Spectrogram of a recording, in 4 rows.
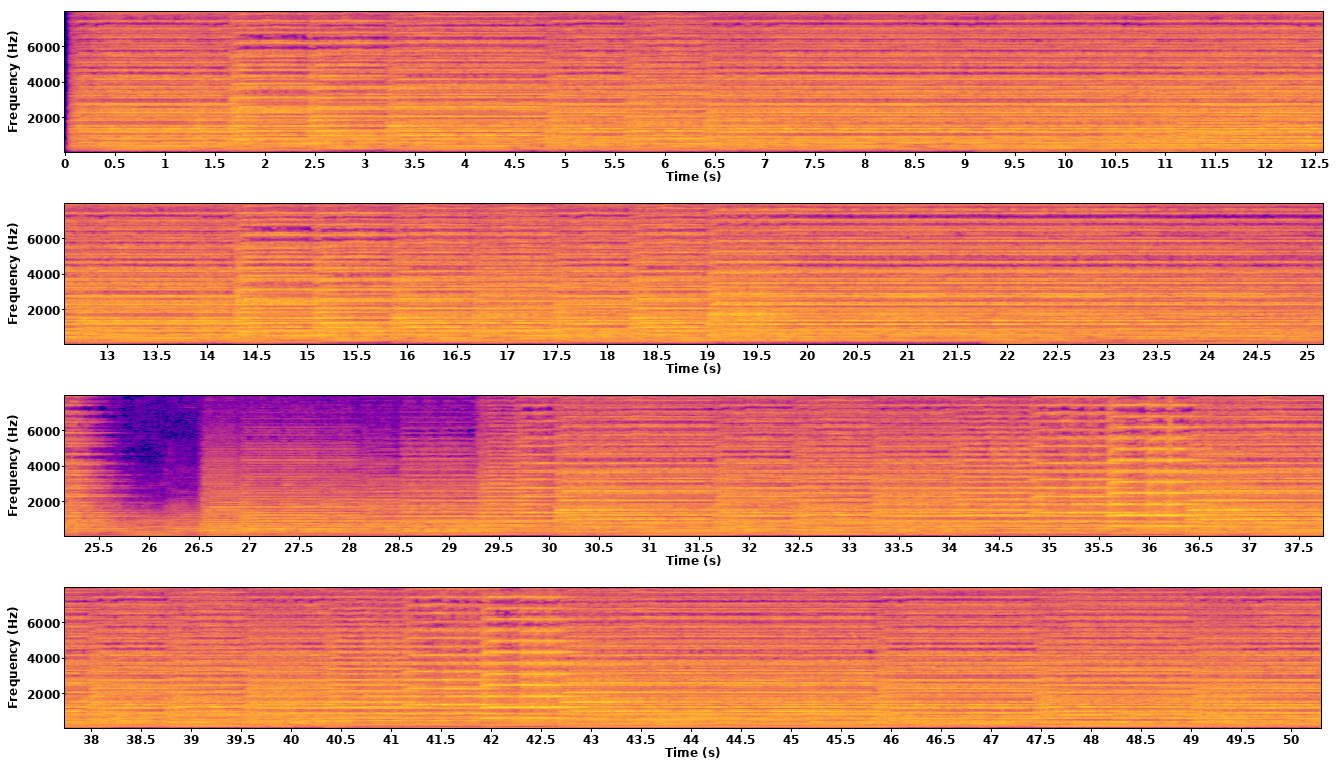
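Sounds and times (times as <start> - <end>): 
celebration brass fanfare: 0.0 - 50.2.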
